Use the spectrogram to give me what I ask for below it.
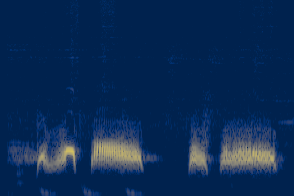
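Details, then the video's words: Spotted dove song: two low hoarse cooing phrases, each a short rolling note followed by a longer steady purring coo, close and clear with a few faint low knocks. "cu gay tho đồng thúc gù/ chim cu gáy giọng thổ đồng chuẩn nhất"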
